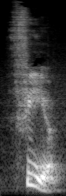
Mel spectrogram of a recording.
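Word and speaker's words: vier: number three number four fear v alphabet is pronounced as f and we have a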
